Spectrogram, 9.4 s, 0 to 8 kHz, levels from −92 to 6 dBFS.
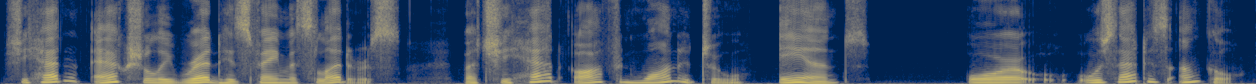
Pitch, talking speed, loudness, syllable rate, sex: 190 Hz, 115 wpm, -21 LUFS, 3.6 syllables/s, female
